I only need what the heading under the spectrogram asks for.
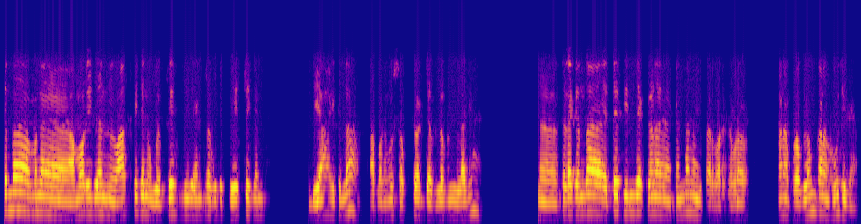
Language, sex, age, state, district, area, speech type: Odia, male, 45-60, Odisha, Nuapada, urban, conversation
